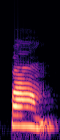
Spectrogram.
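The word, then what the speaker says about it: palm: होकर काफ काफ हथेली पाम यहां पर भी एल साइलेंट रहेगा और इसका प्रोनंसिएशन होगा पाम की तरफ टुवर्ड्स टुवर्ड्स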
